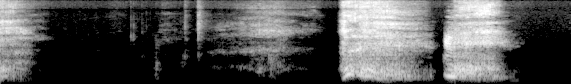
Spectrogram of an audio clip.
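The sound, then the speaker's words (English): A person clears their throat in two loud, harsh, rasping bursts, one right after the other. A few faint breathy sounds come before them. “excuse me, I got something in my throat.”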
